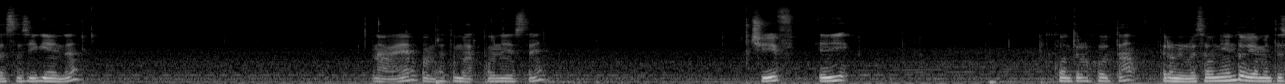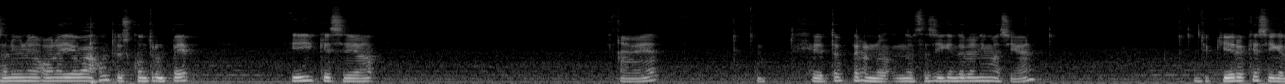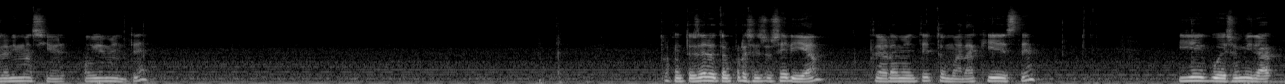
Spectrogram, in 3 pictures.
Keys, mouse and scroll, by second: 0.8 click, 4.9 shift+click, 10.4 ctrl+j, 14.0 ctrl+p, 20.1 click, 21.6-23.3 drag, 24.6 click, 25.7-26.0 drag, 27.2 space, 31.1 space, 32.3-33.2 drag, 35.0 click.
